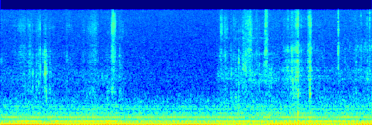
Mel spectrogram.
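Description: Car engine idling with a steady low hum, heard from inside the cabin. Light rustles and clicks of a leather wallet being opened and money handled, mostly in the second half.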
